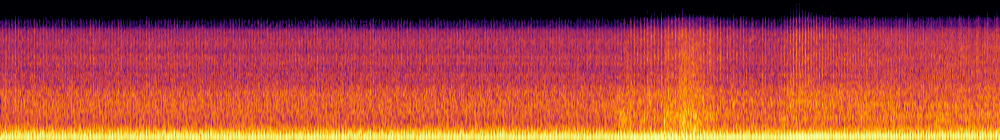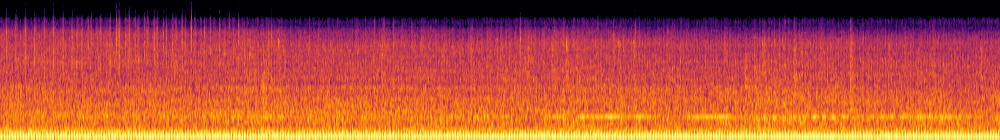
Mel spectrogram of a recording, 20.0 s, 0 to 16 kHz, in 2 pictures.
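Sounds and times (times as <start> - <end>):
tractor engine under load: 0.0 - 20.0
rotary cutter through grass: 6.2 - 18.5.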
